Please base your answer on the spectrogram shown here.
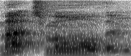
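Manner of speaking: plain reading voice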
